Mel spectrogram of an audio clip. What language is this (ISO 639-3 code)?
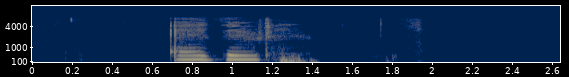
bak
